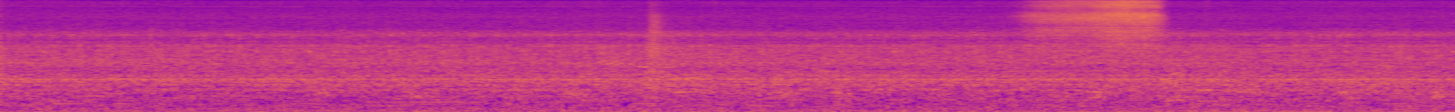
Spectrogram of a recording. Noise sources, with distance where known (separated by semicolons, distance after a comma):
background noise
